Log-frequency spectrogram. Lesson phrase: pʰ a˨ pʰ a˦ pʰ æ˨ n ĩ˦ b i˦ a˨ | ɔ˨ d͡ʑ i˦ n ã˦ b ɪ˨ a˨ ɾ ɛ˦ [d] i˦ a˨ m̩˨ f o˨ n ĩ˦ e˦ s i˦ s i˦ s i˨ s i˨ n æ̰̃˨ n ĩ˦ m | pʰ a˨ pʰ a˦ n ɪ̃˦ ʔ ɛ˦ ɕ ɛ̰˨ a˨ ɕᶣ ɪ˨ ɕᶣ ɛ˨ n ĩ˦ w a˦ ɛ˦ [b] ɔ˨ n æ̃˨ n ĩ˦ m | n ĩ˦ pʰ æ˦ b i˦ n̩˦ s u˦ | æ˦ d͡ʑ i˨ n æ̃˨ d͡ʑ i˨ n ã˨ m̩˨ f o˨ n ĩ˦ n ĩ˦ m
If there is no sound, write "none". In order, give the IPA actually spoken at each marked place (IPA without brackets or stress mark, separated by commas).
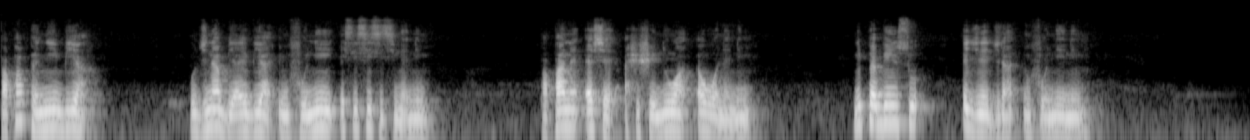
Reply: b, w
